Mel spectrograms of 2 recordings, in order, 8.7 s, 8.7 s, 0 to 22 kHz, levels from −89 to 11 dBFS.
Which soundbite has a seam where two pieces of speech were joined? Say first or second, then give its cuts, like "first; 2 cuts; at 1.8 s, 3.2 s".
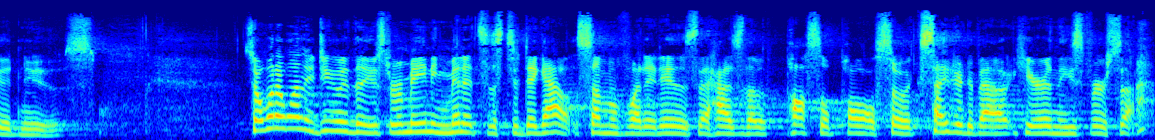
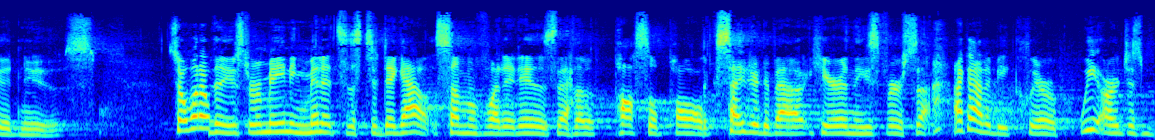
second; 4 cuts; at 0.9 s, 1.6 s, 4.3 s, 5.3 s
